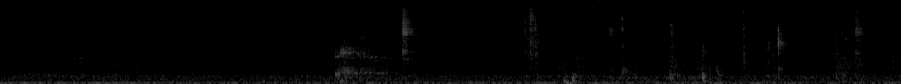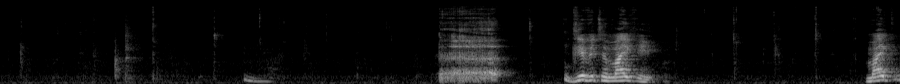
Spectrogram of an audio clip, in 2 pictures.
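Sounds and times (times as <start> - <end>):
mouth clicks and smacks: 4.0 - 5.1, 5.9 - 13.3, 15.7 - 17.7
faint chewing: 4.0 - 14.6, 15.6 - 17.7
person humming low: 11.4 - 11.8.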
